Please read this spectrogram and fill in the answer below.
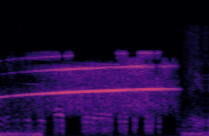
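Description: Ambulance siren wailing in one slow rise in pitch that lasts nearly two seconds, then cuts off abruptly.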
